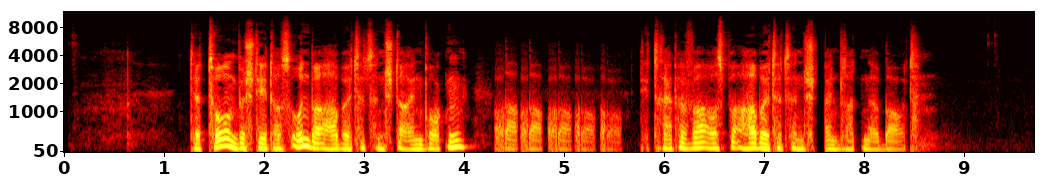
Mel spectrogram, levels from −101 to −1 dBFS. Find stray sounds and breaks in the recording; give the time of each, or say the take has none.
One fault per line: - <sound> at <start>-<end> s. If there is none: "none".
- laugh at 4.3-5.6 s
- dropout at 7.5-7.6 s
